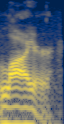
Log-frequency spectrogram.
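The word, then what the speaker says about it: lyre: is named after a musical instrument called a liar it's spelled l y re e and it's really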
